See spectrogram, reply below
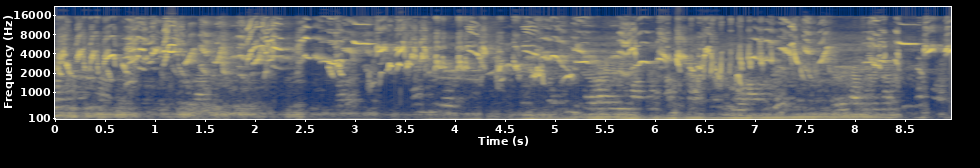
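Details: Wild Oriental magpie-robin recorded with limited equipment near a house; sustained rich song of squawks, whistles and scratchy chatter, occasional short pauses, and a steady low hum underneath later on.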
